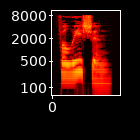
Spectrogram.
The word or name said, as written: felician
